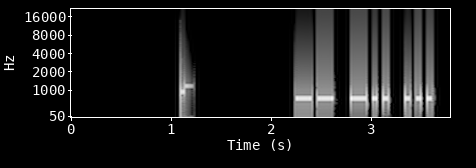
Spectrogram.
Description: Morse code, heard as a keyed tone, about 22 wpm, 700 Hz. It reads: MDS
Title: USA Call Sign Postfixes - 3 Letters 22wpm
